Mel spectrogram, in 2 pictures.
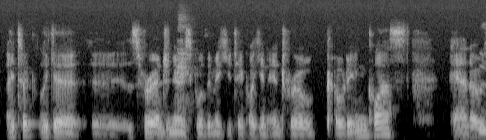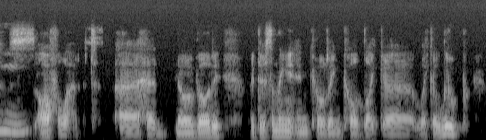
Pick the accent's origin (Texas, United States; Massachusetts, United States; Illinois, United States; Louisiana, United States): Illinois, United States; now in New York City, United States; I grew up in Illinois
